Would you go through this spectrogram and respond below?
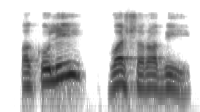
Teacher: اب ملا کر پڑھیں گے نا تو الف کے نیچے جو زیر ہے وہ حذف ہو جائے گا، واو سے جب ملائیں گے تو وہ اشربی نہیں پڑھیں گے بلکہ وشربی پڑھیں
